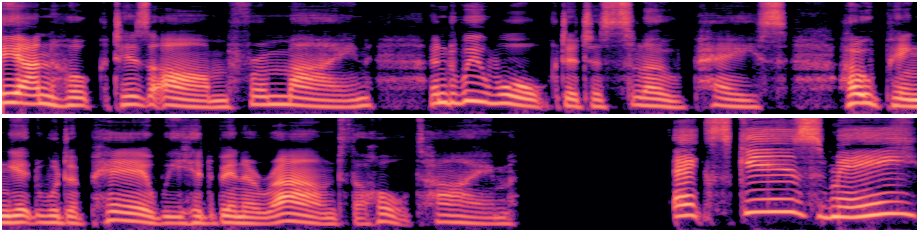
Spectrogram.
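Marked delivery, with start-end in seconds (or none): 7.9-9.1 very high, piping, raised calling voice. Reading a story aloud, a young girl calling out: high-pitched call. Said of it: "a high-pitched voice called".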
